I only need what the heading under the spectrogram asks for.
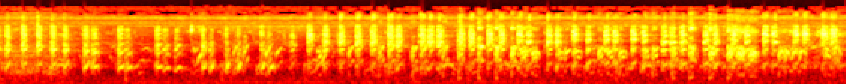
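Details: White-breasted waterhens at a mirror trap, one intruding to chase the bird facing the mirror: a dense run of harsh, croaking notes, repeated rapidly and overlapping throughout, loud and broad-toned.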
